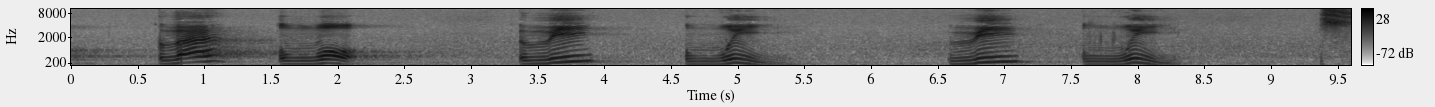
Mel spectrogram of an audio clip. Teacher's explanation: diucapkan dengan menyentuhkan ujung lidah dengan dua gigi seri bagian atas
